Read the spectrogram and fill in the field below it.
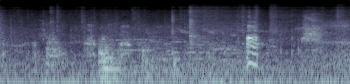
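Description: Chickens in a backyard chicken coop, with scattered soft clucks and a brief louder squawk over a quiet, slightly noisy background.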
